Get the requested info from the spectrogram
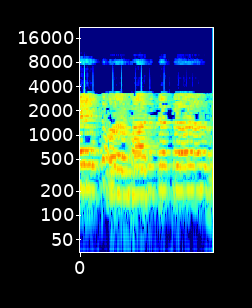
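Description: A man reciting Gurbani verses in a slow, melodic chanting voice, holding and bending drawn-out syllables.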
